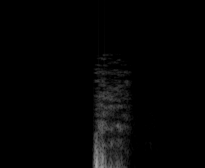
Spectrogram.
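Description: Near silence broken once, about a second in, by a short breath sound from a person, like a sigh.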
